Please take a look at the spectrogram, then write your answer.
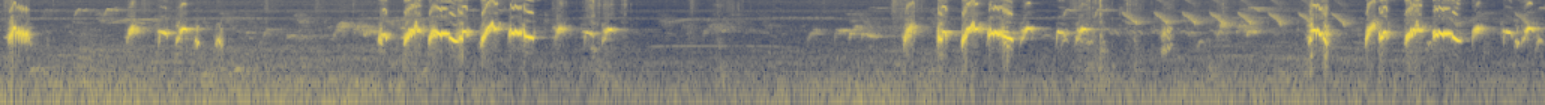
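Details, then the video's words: Red-whiskered bulbul trained as a decoy, singing long rapid runs of sharp, varied chirping notes in two bursts separated by a quiet gap of about two seconds, loud and close. "luyện giọng chào mào hót hay"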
